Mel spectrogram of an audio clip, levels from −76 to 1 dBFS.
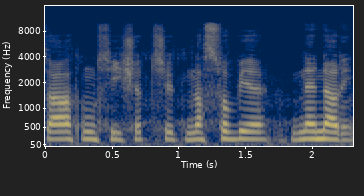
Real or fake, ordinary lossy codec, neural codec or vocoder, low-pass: fake; AAC, 64 kbps; autoencoder, 22.05 kHz, a latent of 192 numbers a frame, VITS, trained on many speakers; 9.9 kHz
